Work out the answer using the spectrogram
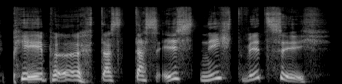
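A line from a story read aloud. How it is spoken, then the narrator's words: Mother nearly screaming. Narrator (German): Pepes Mutter schrie jetzt schon fast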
